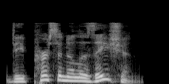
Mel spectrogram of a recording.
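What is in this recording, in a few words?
"depersonalization", British English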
